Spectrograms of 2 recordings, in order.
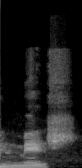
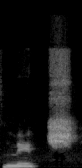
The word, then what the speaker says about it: niche: mitch others would say nish okay uh segue why is it pronounced that one that that way rather for americans and canadians mainly they call it they pronounce the word as niche but for those who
